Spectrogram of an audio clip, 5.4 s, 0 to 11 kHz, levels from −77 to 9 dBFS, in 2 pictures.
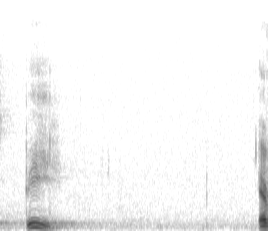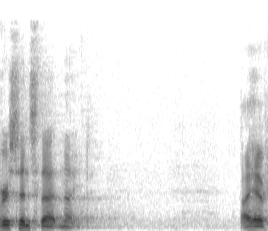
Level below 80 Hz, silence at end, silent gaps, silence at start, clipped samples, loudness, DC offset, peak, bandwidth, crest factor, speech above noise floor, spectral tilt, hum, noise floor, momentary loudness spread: -88 dBFS; 0 s; none; 0.25 s; under 0.1%; -19 LUFS; under 0.1%; 0 dBFS; 10.5 kHz; 22 dB; 41 dB; -4.5 dB/octave; none; -58 dBFS; 15 LU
